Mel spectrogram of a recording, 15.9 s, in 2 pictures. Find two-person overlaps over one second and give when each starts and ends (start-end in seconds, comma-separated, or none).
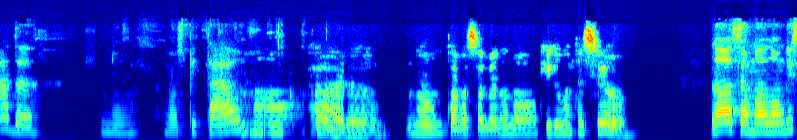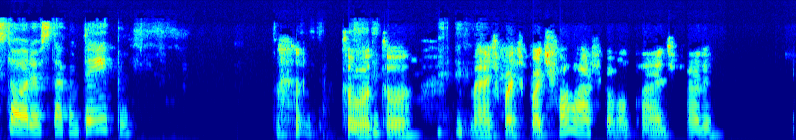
none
